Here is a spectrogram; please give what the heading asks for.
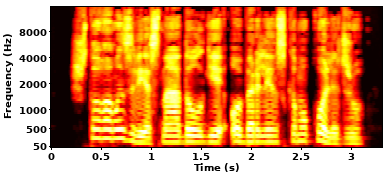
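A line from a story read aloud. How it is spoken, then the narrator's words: Plain. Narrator (Russian): спросил он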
